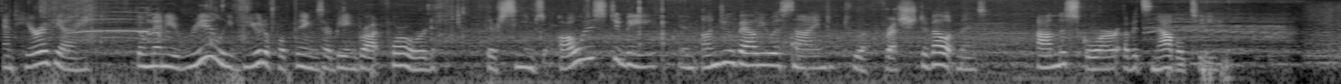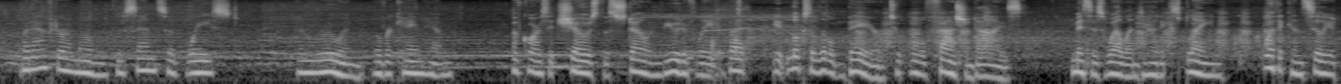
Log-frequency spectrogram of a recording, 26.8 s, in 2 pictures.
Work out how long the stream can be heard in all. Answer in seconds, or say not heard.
not heard.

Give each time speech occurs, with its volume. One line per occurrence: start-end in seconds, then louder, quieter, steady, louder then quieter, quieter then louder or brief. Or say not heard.
0.0-12.2 steady
13.6-26.7 steady.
